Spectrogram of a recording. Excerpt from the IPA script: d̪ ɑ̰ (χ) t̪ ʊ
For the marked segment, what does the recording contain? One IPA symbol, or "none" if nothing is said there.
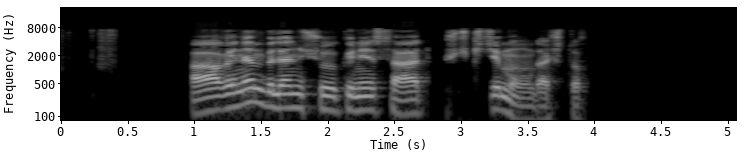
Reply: ʃ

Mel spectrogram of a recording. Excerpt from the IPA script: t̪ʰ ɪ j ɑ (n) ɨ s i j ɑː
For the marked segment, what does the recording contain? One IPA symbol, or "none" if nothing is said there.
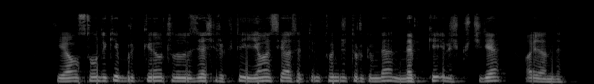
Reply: ŋ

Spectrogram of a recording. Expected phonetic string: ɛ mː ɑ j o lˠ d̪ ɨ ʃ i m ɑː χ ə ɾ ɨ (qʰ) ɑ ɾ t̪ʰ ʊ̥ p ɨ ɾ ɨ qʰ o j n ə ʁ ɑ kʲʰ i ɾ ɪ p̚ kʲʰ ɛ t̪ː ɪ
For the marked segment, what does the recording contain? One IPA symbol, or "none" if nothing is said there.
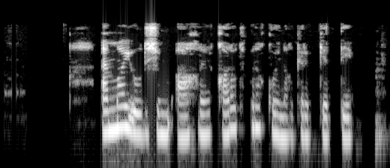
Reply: qʰ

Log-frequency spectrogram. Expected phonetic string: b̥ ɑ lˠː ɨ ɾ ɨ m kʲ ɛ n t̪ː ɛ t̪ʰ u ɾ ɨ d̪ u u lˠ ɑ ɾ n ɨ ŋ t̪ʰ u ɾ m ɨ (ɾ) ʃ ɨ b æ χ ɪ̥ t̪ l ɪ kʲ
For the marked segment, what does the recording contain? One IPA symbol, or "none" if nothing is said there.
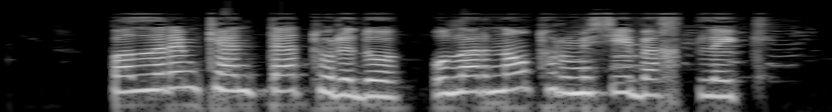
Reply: none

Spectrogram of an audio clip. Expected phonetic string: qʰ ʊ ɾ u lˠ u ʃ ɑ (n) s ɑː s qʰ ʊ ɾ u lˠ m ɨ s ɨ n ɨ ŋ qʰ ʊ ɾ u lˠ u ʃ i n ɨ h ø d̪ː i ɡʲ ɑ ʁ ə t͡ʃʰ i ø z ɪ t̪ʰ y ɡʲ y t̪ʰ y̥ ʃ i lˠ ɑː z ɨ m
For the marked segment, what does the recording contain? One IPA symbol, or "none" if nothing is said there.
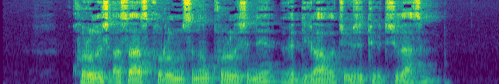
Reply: none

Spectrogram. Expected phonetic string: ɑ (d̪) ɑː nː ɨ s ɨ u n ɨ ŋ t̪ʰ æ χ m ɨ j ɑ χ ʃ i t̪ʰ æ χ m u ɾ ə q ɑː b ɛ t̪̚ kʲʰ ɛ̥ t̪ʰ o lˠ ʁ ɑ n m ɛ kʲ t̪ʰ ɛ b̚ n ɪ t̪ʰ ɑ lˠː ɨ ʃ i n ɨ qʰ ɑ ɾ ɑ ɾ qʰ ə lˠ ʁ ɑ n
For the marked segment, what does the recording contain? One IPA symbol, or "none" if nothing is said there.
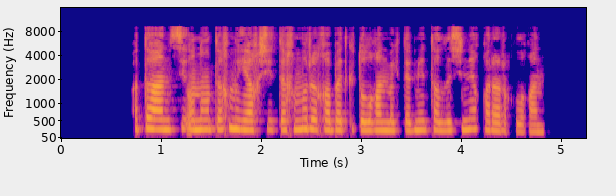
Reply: t̪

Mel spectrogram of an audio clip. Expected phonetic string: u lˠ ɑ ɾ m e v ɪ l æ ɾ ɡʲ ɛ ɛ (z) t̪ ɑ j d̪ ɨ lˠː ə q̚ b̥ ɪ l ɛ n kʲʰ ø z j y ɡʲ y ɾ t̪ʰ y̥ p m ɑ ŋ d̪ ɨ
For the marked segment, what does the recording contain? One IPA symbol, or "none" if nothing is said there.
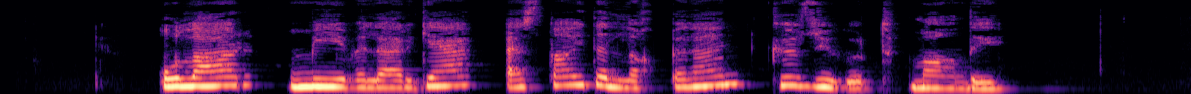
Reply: s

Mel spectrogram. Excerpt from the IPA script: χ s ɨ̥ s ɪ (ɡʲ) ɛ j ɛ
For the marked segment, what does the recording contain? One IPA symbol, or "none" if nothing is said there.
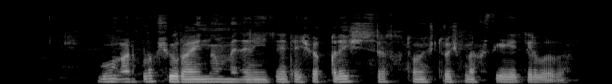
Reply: ɡʲ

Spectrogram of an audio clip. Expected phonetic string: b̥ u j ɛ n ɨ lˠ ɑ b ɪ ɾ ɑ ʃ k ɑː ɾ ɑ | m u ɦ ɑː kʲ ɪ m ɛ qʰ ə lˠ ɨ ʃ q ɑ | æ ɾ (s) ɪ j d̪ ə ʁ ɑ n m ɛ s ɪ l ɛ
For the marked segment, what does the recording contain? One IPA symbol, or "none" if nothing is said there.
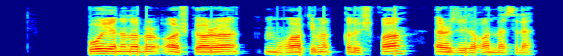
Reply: z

